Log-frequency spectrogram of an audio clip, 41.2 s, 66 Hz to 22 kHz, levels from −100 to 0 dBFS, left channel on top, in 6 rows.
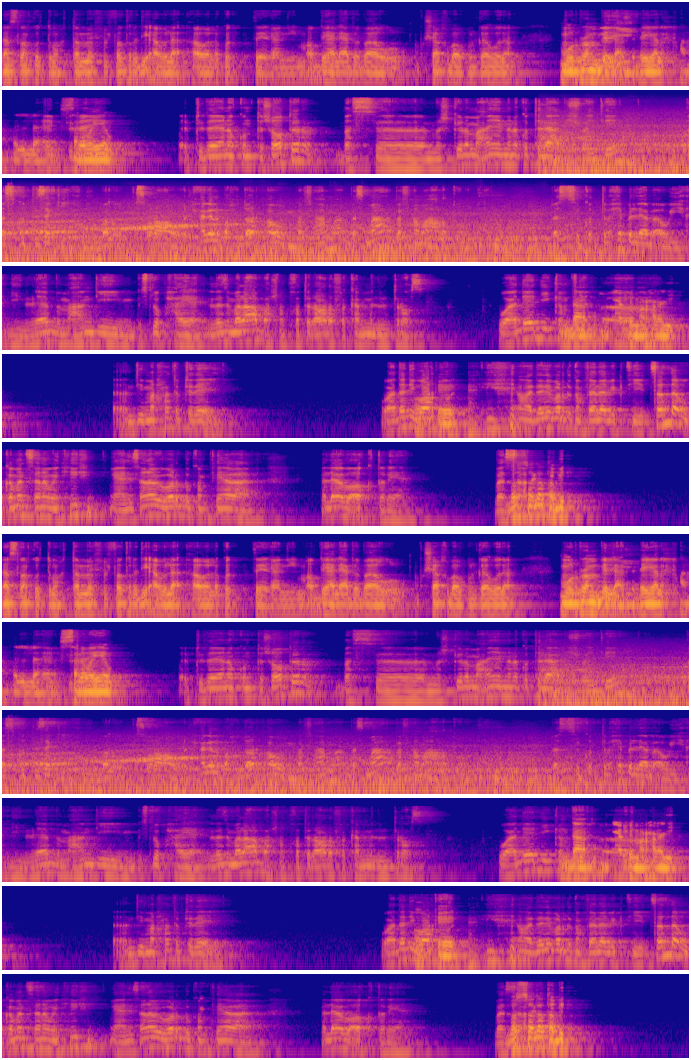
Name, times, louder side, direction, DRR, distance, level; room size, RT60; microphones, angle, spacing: voice 1, 0.0-5.2 5.6-8.0 26.2-27.4 31.6-32.0 39.4-40.0, right 2 dB, 55° right, 1.2 m, -30 dB
voice 2, 5.8-6.4 7.3-7.9 8.6-13.1 13.7-18.6 19.2-24.8 25.6-27.2 28.6-29.7 31.3-37.0 37.5-38.5 39.3-40.0, left 4 dB, 80° left, 1.6 m, -35 dB
Train, 12.2-20.4, left 2 dB, 40° left, 0.9 m, -35 dB
29.5 x 13.5 x 9.2 m
head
